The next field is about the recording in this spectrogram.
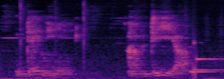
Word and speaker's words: Avdija: Deni Avdija. Yeah. Avdija.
